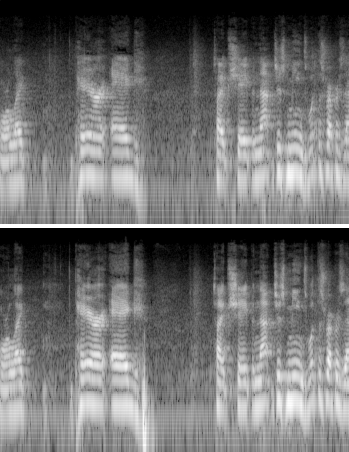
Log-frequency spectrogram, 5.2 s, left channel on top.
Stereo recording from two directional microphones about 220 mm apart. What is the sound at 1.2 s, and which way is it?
Speech, 45° right (ahead or behind).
